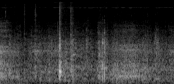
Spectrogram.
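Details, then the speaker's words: Mountain bike with SRAM GX AXS on a Shimano drivetrain, shifting under load on a steep climb: one sharp loud pop when shifting into a harder gear; rough shift, cause unclear. "especially shifting into harder gears kind of has this loud pop not sure how well you can hear that that doesn't sound awesome"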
